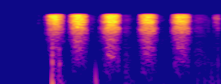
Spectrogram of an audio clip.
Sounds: Sniff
